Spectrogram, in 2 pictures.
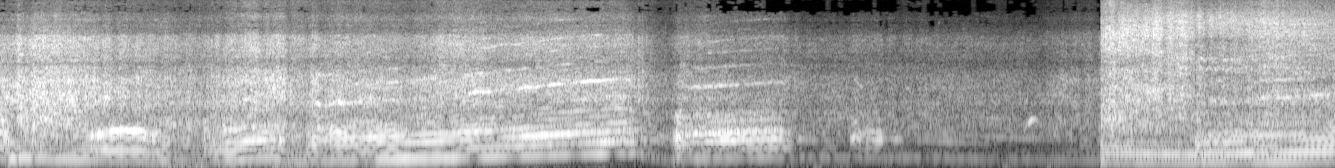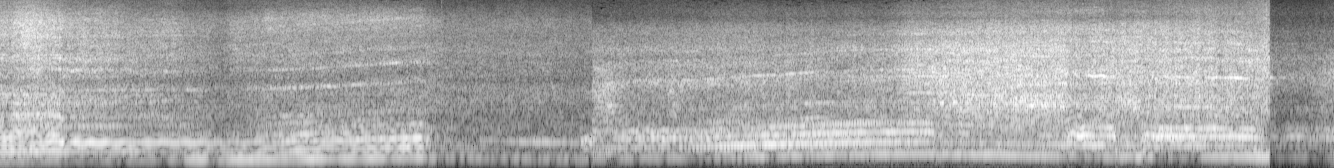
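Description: A racing car engine revs hard close by, its pitch rising and dropping sharply through gear changes.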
